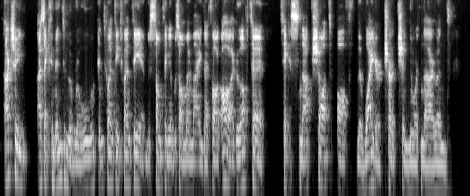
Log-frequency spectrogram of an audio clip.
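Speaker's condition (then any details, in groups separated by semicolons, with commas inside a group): Cleft lip and palate; congenital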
